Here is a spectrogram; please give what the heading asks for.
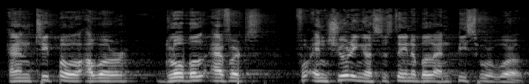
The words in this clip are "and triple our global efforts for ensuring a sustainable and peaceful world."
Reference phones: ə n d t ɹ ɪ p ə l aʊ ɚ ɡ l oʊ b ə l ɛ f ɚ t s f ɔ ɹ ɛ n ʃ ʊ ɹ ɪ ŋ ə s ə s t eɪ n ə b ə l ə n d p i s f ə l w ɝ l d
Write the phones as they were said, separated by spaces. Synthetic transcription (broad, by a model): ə n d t ɹ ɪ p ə l aʊ ɚ ɡ l oʊ b ə l ɛ f ɚ t s f ɔ ɹ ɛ n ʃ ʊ ɹ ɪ ŋ ə s ə s t eɪ n ə b ə l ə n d p i s f ə l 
